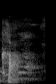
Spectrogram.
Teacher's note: स्पर्श व्यंजन कंठ ध्वनि अघोष और महाप्राण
